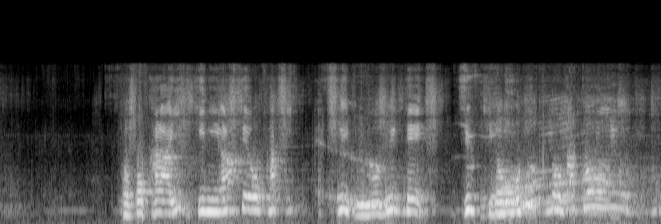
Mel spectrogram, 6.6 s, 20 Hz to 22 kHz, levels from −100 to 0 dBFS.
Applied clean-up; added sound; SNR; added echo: neural separator model SepFormer DNS4.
